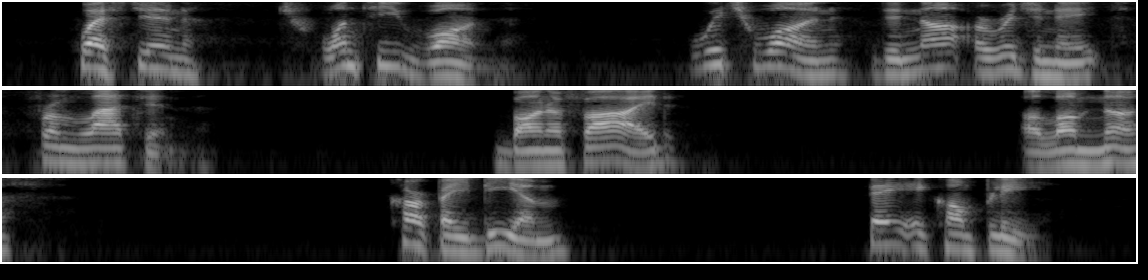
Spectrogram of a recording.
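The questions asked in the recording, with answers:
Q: Which one did not originate from Latin?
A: D: fait accompli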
